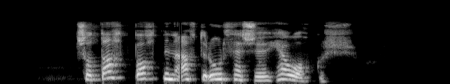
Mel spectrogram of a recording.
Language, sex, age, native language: Icelandic, female, 30-39, Icelandic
